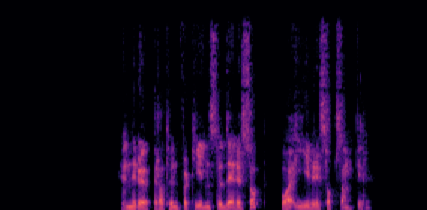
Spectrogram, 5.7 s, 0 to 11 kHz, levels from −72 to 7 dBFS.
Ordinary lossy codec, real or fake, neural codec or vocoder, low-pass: Opus, 64 kbps; real; none; 9.9 kHz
